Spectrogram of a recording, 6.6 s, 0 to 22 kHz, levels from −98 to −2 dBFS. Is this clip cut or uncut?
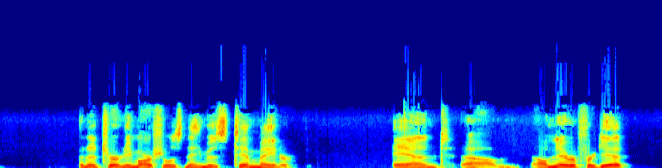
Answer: uncut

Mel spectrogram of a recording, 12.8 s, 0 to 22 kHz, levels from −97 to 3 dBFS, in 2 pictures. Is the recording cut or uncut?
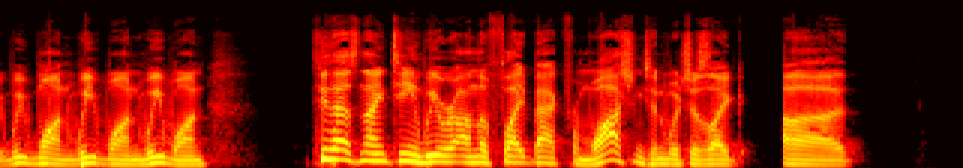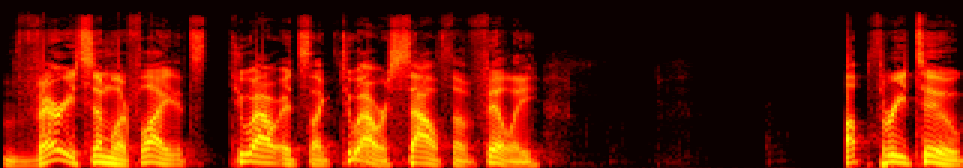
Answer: uncut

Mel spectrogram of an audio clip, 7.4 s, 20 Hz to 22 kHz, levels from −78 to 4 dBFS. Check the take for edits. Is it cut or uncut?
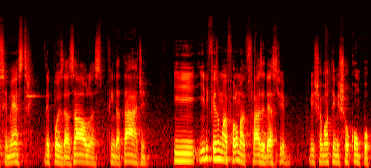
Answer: cut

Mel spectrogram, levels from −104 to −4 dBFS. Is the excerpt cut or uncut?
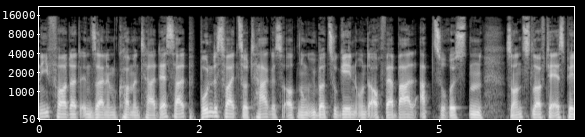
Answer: cut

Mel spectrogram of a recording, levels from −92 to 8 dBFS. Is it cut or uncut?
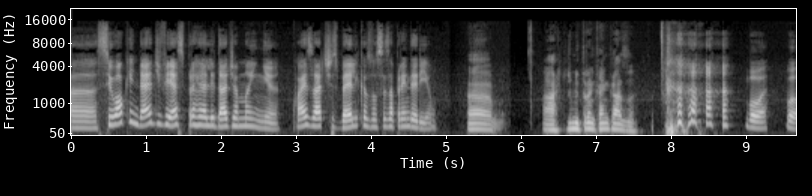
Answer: uncut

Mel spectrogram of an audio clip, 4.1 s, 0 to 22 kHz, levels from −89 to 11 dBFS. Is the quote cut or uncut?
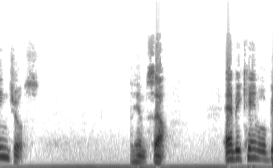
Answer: cut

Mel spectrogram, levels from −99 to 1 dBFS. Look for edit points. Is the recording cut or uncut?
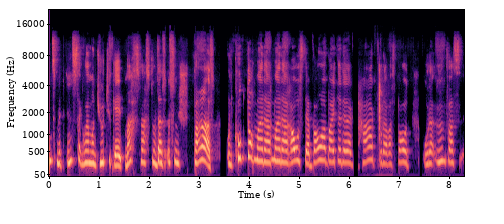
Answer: cut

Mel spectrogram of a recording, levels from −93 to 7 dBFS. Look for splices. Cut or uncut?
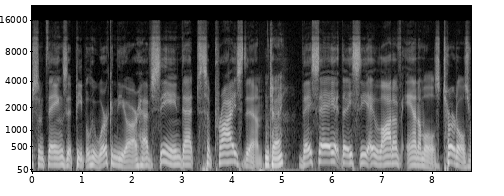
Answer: uncut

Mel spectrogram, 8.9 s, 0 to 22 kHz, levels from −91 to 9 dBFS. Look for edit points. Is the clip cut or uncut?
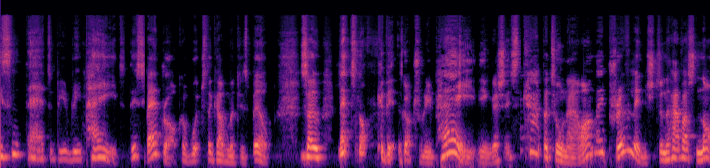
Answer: cut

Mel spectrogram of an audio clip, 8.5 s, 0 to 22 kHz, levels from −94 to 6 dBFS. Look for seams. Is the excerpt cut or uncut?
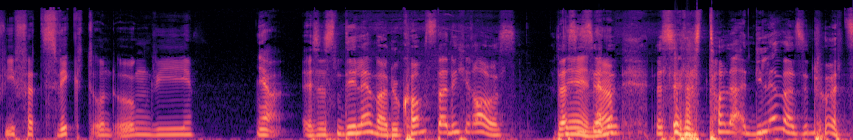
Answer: uncut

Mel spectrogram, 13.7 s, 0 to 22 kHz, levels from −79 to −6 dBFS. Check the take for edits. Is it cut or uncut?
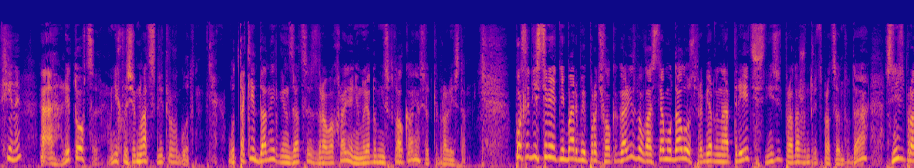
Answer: cut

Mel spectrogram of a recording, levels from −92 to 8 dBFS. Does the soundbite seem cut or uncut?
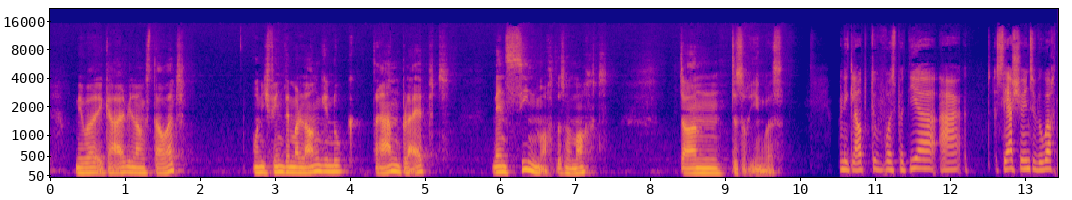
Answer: cut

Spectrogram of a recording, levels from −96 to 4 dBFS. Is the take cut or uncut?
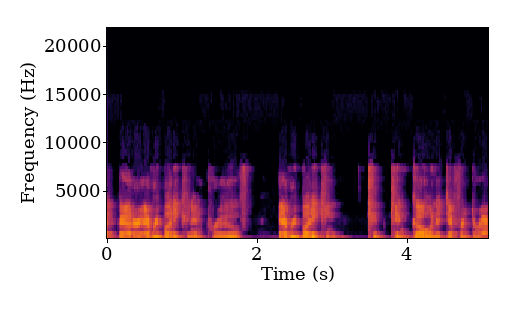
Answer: uncut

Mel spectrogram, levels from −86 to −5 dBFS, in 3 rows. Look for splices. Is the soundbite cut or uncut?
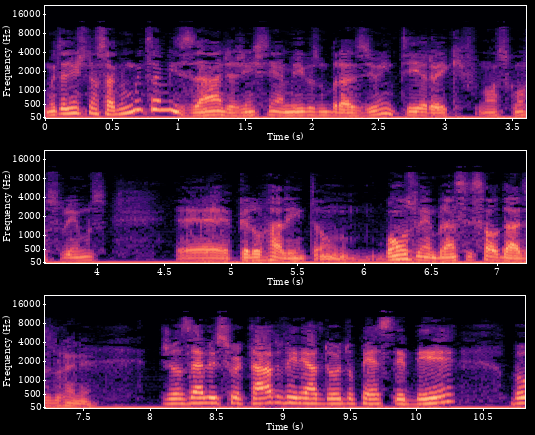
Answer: cut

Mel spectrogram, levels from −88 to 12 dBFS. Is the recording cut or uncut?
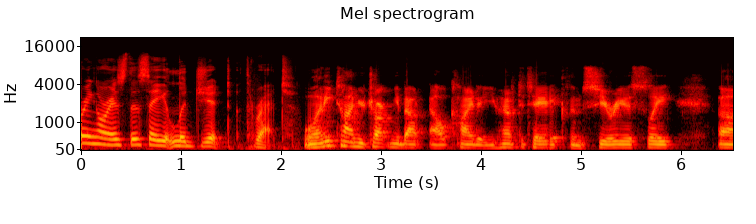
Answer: cut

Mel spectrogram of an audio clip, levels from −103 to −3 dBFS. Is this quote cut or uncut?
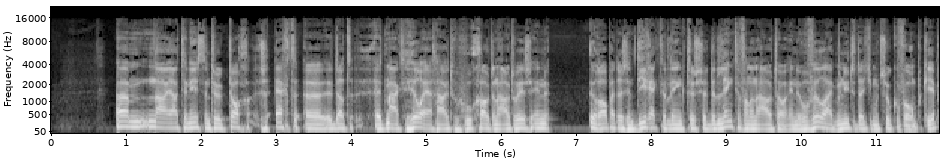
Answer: uncut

